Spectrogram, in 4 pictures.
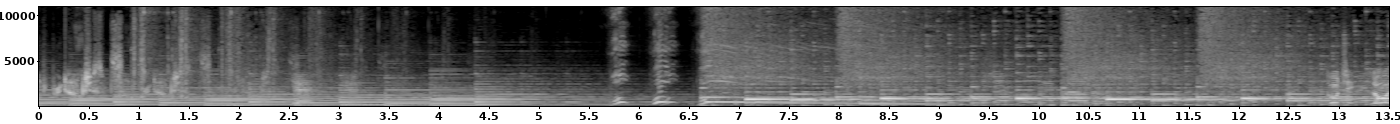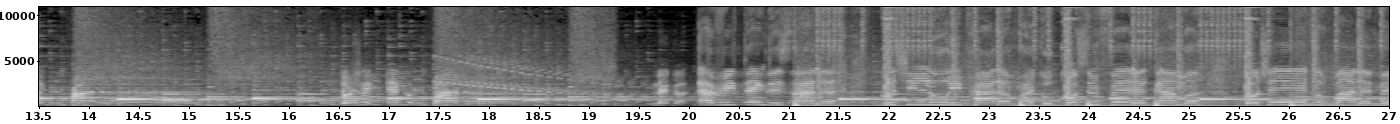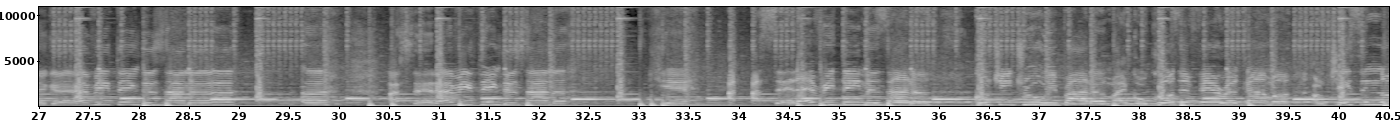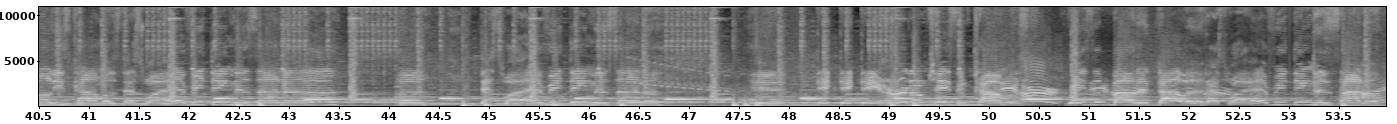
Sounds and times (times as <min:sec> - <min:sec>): Pop music: 0:00.0 - 0:53.9.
